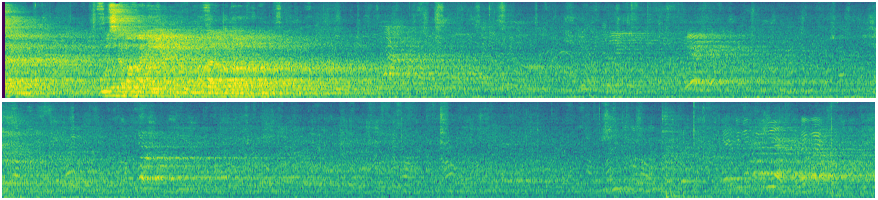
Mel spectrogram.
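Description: A crowd of people murmurs and talks in a large echoing hall.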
